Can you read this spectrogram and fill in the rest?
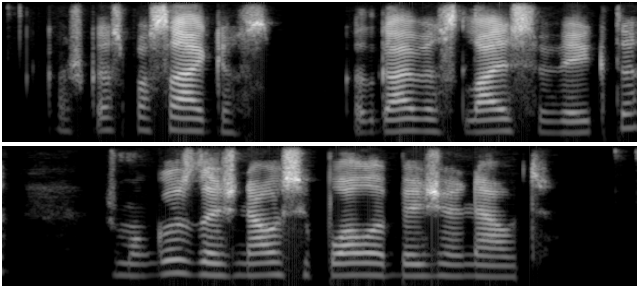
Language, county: Lithuanian, Panevėžys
